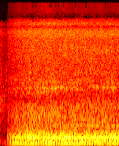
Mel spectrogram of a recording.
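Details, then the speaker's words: Old Chrysler Cordoba, unstarted for two or three months and out of gas, after adding about a gallon of fuel: the engine catches and settles into a steady, even low hum with no misses or knocks. "we got it in there and the car is running so now we got to get dale the truck boosted"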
